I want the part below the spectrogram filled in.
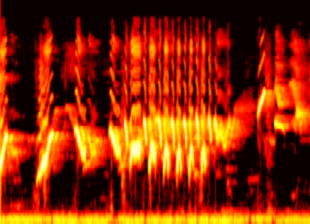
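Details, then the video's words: White-rumped shama singing with mimicked fills of cililin, canary and lovebird songs: rising whistled slurs, then a quick run of about a dozen bouncing notes and a final high sweep, over a steady low hum. "Burung Murai Batu MU KURANG GACOR., BONGkar Isian speed cililin, kenari, love bird Dll..!"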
